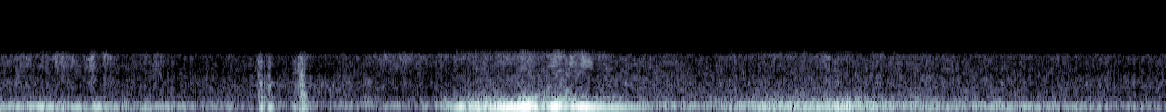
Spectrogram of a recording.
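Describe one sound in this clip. A car engine hums steadily while driving, swelling into a louder rev for a moment.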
